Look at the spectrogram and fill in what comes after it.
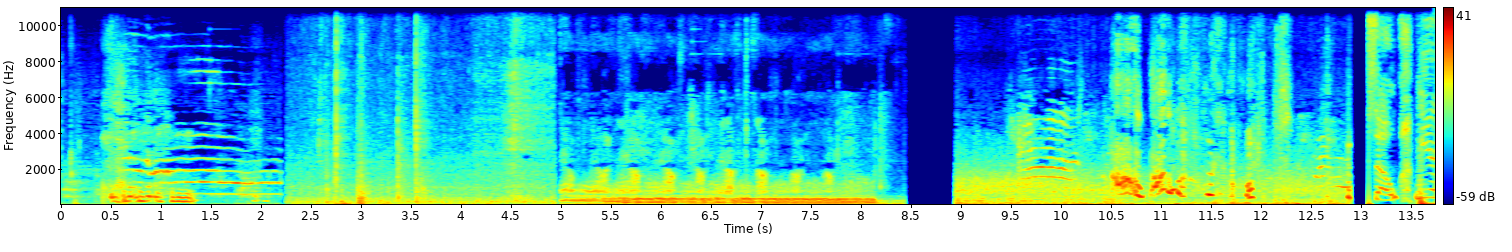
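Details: Cats talking in a funny compilation: an opening wavering, tonal meow, then spliced segments with a low droning yowl, a gap, and rapid squeaky, rising cries, with human voices and thumps between the edits.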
